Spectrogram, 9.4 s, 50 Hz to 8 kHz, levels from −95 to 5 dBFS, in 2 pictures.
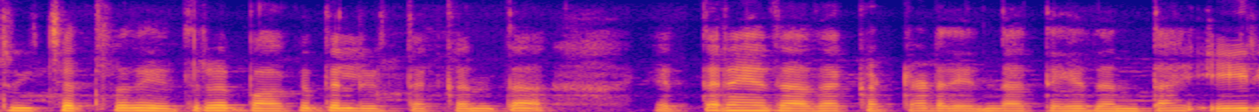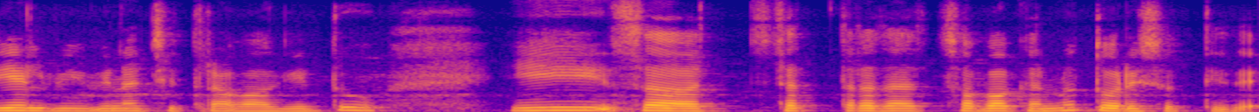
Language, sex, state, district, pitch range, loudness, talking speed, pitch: Kannada, female, Karnataka, Raichur, 165-180 Hz, -20 LUFS, 85 wpm, 170 Hz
